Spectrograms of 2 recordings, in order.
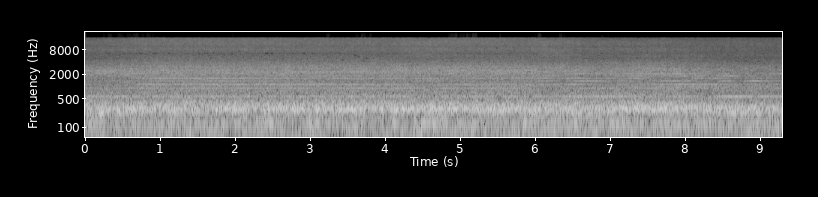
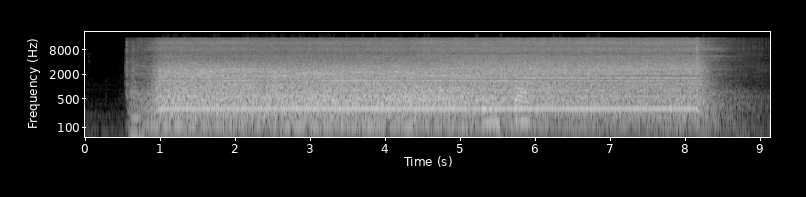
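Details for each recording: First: Reddy Heater Pro 150 after cleaning the nozzle and changing fuel lines, loosely reassembled with airflow not yet adjusted: a steady, even burner and fan roar with no surging or sputtering. The nozzle is believed to have been the main fault, and it now runs normally. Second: Reddy Heater Pro 150 forced-air heater, previously nozzle cleaned and fuel lines changed, ran once then failed to restart: blower rushes steadily, spark present but no combustion; nothing coming from the fuel line, fuel filter being replaced as suspected cause.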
